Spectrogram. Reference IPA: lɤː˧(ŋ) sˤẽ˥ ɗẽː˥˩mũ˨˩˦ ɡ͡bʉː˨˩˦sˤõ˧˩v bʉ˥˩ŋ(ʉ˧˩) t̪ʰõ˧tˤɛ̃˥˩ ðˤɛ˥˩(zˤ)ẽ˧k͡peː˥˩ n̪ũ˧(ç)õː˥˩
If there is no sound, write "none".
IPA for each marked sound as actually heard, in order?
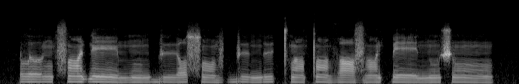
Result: ŋ, ʉ˥, zˤ, ʃ

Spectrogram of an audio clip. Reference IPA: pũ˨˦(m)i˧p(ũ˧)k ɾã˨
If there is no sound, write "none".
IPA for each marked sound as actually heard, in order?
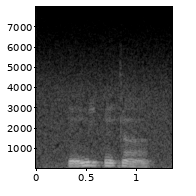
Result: m, ũ˧

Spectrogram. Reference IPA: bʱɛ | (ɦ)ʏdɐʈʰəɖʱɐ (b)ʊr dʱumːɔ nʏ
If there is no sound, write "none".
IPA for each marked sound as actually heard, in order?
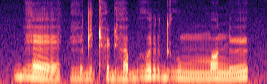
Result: ɦ, bʱ

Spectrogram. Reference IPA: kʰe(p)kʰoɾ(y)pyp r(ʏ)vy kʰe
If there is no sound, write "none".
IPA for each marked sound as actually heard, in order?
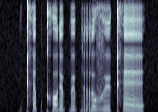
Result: p, y, u

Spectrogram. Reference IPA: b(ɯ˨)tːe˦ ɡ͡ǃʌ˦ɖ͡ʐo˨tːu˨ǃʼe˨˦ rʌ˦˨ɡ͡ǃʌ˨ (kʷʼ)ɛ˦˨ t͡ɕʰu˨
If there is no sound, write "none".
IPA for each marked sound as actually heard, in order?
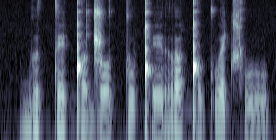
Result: ɯ˦˨, kʷʼ

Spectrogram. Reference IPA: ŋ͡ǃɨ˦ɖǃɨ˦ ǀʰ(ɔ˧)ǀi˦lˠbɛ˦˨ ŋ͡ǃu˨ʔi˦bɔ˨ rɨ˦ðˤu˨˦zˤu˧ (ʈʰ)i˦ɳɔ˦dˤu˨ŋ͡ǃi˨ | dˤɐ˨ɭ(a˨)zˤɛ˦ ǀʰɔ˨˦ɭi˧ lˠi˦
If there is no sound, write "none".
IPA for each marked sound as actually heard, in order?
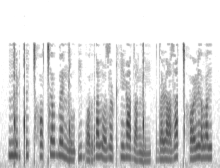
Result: ɔ˧, ʈʰ, a˨

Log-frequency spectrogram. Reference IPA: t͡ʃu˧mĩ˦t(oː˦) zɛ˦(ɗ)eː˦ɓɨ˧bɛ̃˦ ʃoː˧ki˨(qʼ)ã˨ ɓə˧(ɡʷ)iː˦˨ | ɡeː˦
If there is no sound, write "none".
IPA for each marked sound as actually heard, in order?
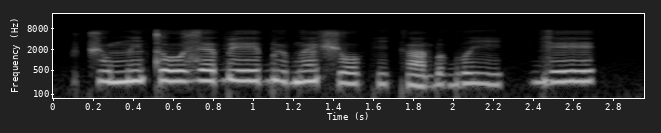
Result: oː˦, ɓ, k, ɡʷ

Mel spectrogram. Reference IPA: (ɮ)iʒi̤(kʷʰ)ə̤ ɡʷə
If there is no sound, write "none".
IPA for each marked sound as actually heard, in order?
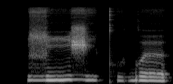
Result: ɮ, kʷʰ

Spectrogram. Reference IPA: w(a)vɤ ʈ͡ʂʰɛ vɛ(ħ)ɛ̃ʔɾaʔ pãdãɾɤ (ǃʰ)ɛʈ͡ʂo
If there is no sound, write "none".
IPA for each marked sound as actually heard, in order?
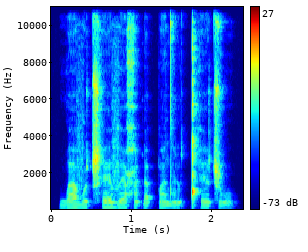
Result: a, ħ, ǃʰ

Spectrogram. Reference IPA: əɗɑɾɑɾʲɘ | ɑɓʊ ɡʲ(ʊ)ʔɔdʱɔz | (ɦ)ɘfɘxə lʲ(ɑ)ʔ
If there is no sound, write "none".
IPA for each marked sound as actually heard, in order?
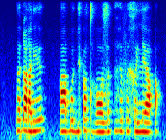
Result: ʊ, ɦ, ɑ

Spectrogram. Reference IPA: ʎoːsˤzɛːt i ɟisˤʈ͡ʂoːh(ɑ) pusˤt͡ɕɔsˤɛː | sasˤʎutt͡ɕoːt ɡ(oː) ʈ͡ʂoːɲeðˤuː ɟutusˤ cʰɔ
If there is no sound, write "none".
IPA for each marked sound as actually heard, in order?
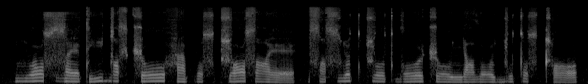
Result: a, oː

